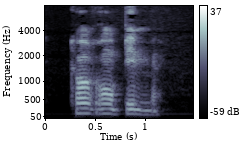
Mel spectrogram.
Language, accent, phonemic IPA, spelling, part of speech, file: French, Canada, /kɔ.ʁɔ̃.pim/, corrompîmes, verb, LL-Q150 (fra)-corrompîmes.wav
- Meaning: first-person plural past historic of corrompre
